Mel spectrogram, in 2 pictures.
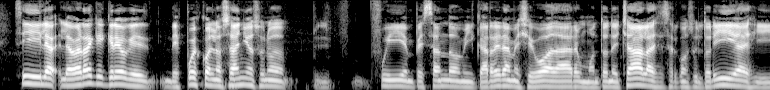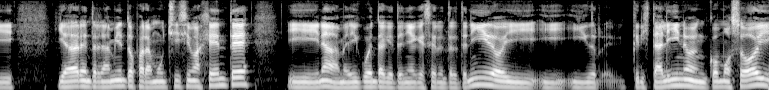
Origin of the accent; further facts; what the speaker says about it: Pilar, Buenos Aires Province, Argentina; yo nací en Pilar, provincia de Buenos Aires, antes de que Pilar fuese Pilar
